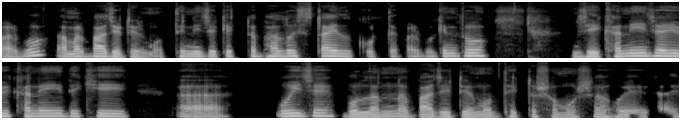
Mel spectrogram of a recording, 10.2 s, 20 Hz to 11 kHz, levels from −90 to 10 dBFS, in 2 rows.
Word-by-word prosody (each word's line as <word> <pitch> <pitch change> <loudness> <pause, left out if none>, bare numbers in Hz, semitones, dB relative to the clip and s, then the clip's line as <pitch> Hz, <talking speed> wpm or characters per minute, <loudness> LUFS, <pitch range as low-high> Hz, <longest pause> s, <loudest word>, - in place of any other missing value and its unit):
পারবো। 120 +8 -2 0.3
আমার 140 +1 +2
বাজেটের 120 -6 +3
মধ্যে 145 - -6
নিজেকে 140 +1 0
একটা 155 - -4
ভালো 155 +1 +3
স্টাইল 160 -2 +4
করতে - - -8
পারবো। - - -8
কিন্তু 160 +2 +3 0.9
যেখানেই 155 +6 +4
যাই, 165 -1 +7
ঐখানেই 155 0 +1
দেখি 155 0 0 0.5
অ্যা - - -2 0.7
ওইযে 165 +1 +3 0.2
বললাম 125 +2 +2
না, 145 - +1
বাজেটের 125 +2 0
মধ্যে 120 0 -5
একটা - - -8
সমস্যা 115 +2 -5
হয়ে 115 +1 -2
যায়। 135 - -10
140 Hz, 150 wpm, -22 LUFS, 125-155 Hz, 0.9 s, যাই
